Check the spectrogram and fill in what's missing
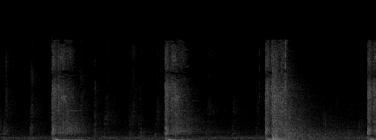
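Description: Gunshots fired at a buggy in PUBG ring out as four sharp, loud reports spaced roughly a second apart, each with a short decaying tail, over quiet game ambience.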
